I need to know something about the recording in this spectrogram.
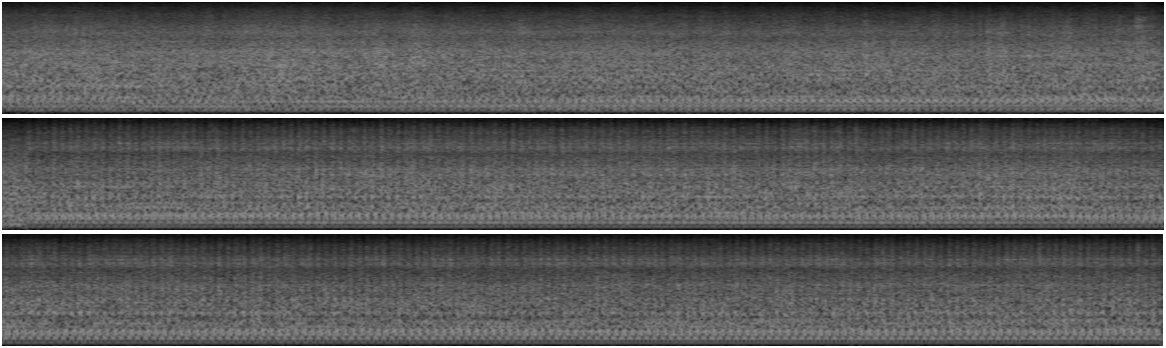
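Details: Chinese walk-behind track dumper after repairs, started on one pull, driving: small single-cylinder engine holds a steady, even drone, slight pitch change midway as load shifts; runs cleanly, now steers and dumps.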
